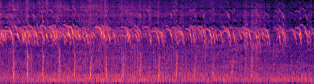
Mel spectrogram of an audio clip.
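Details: Colour-dyed chicks hopping and running on sand at evening, searching for food; shrill downslurred peeps pour out in a dense flock chorus, with soft tapping sounds scattered throughout.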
